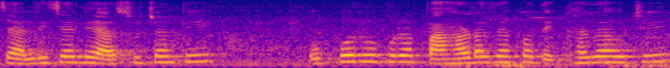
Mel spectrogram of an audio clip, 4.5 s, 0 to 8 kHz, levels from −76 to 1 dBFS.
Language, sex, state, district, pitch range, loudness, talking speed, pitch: Odia, female, Odisha, Malkangiri, 220-280 Hz, -16 LUFS, 95 wpm, 260 Hz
